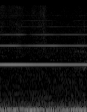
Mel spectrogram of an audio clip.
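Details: Honda Odyssey while driving at night: steady high-pitched tone around two kilohertz over road rumble, seemingly from the rear; stops when brake pressed, intermittent, cause unknown.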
